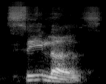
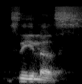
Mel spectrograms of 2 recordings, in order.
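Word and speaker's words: zealous: passive fourth one ഇതാണ് സീലസ് ഇസഡ് ഇ എൽ ഓ യു എസ് ഇസഡ് ഇ എൽ ഒ യു എസ് സീലസ് സെലസ് എന്നാണ് ശരിക്കും ഉച്ചാരണം ഇസഡ് ഡി എൽ ഓ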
